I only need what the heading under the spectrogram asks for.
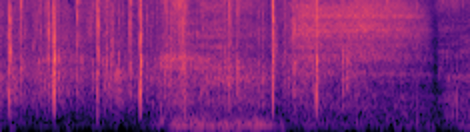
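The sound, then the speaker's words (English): A crowd claps steadily for a couple of seconds, a dense patter of many hands with a few sharper claps standing out before it fades at the end. “It's like, what do I do when people clap for my message?”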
